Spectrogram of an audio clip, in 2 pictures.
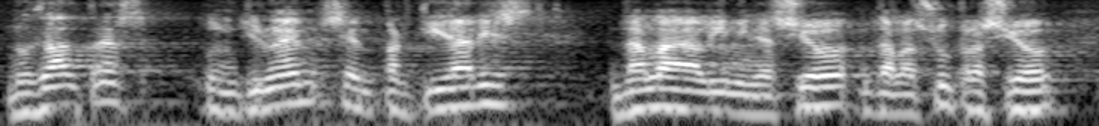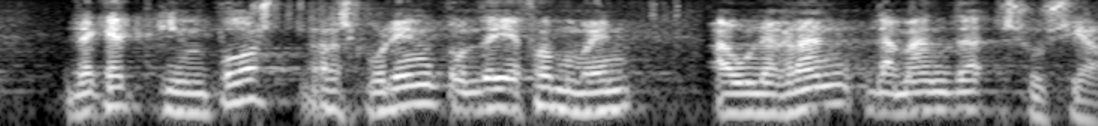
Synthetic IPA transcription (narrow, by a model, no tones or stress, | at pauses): nuzalˠt̪ɾəskunt̪inuɛmsempəɾt̪iðaɾiz | ðələːliminəsioðələsupɾəsio | ðəkɛt̪impɔst̪rəspuneŋkɔmd̪ɛjəfalmumen | əunəɣ̞ɾand̪əmand̪əsusia̰l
